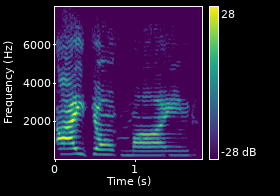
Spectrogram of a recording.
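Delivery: very slow, stretched-out reassurance; drawn out. Real, not acted. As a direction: stretch every word of I DON'T MIND. Cooing about the pet, then repeats plainly.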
